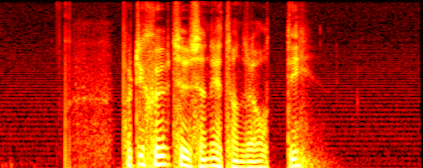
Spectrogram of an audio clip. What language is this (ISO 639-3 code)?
swe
